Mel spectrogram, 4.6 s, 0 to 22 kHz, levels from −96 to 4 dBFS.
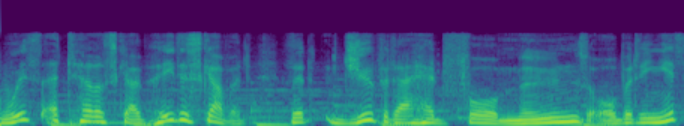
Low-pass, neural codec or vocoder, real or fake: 7.2 kHz; none; real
